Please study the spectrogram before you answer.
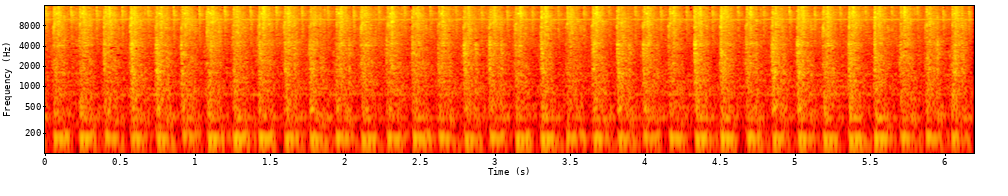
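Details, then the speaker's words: Portable embroidery machine from Sekayu, South Sumatra, in for won't embroider, blank screen, hoop not positioning and dead touchscreen; after mainboard, LCD and touchscreen rework it runs a sped-up one-colour test. Steady even chatter about three stitches a second over a low hum, no knocks or grinding: all sounds normal. "Oke, semua normal. Dari bunyi-bunyinya normal semua. Kita jalankan juga normal ya."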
